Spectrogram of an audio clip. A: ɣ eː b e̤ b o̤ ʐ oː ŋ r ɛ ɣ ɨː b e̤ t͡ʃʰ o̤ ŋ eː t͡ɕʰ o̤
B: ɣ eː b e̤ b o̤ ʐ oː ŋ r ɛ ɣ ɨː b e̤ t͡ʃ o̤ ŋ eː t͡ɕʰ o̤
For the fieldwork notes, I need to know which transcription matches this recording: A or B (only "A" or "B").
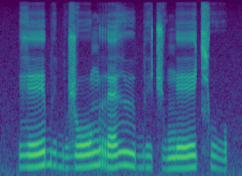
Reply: B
